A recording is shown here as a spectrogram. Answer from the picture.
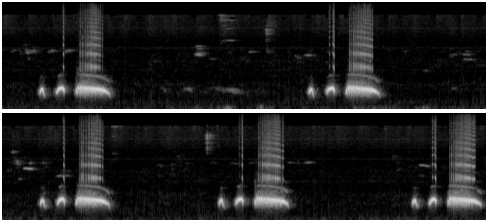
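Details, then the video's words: Spotted dove in fast gáy gù cooing, thổ ồm and thổ vang voice: five phrases, each two quick short hoots and then a loud, harsh, drawn coo, roughly every two and a half seconds, with faint low knocks between phrases. "Tiếng chim cu gáy thổ ồm vang gáy gù siêu tốc siêu nhanh"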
